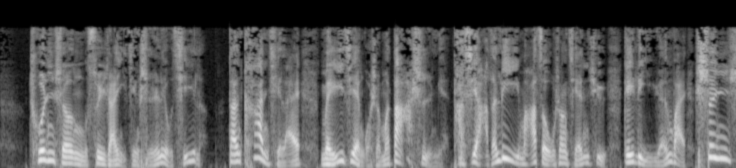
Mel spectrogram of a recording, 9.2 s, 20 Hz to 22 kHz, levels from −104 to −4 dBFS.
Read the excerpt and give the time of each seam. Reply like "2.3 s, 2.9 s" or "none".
5.6 s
